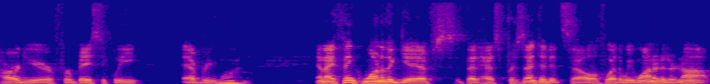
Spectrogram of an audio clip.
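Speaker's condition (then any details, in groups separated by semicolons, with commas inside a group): No condition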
